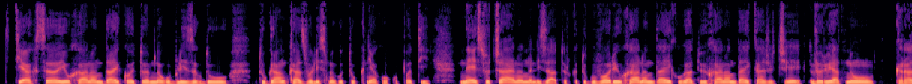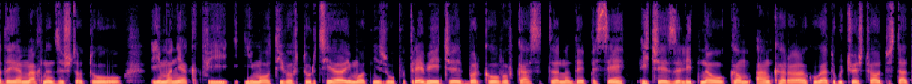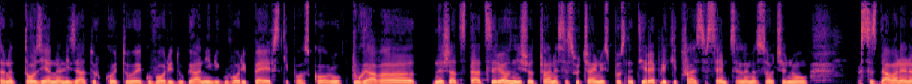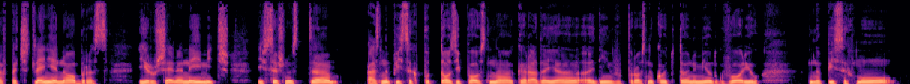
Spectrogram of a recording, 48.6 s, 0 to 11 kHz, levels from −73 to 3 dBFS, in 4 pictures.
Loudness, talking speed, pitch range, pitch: -15 LUFS, 140 wpm, 130-155 Hz, 140 Hz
